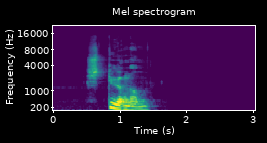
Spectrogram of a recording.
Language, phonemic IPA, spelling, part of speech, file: Dutch, /ˈstyrmɑn/, stuurman, noun, Nl-stuurman.ogg
- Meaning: helmsman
